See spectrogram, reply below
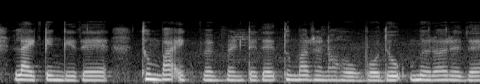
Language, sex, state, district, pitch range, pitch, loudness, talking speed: Kannada, female, Karnataka, Bangalore, 195-210 Hz, 200 Hz, -15 LUFS, 125 wpm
